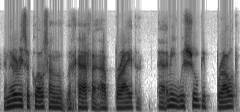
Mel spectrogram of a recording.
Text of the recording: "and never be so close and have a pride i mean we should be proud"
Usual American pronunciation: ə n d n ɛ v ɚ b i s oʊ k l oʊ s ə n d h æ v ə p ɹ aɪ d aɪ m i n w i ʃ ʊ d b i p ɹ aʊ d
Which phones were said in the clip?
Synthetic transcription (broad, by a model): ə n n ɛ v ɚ b i s oʊ k l oʊ s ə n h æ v ə b ɹ aɪ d aɪ m i n w i ʃ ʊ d b i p ɹ aʊ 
